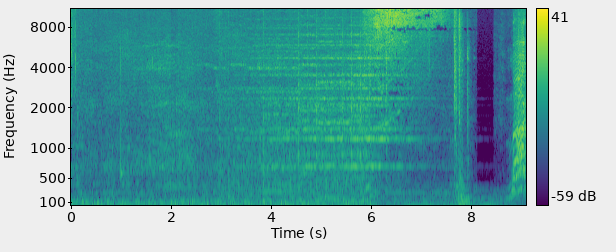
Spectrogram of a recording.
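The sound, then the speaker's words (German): A heavy, guarded door slowly slides open with a steady low rumble and faint grinding tones, ending in a brief rushing hiss and a dull thump near the close. “Die Tür öffnet sich langsam.”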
